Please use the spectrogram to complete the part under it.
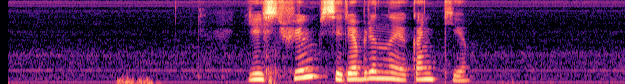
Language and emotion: Russian, neutral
